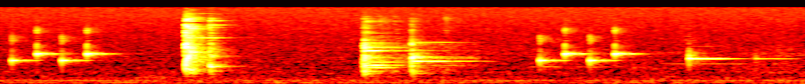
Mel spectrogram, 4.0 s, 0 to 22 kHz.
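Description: Samsung Galaxy A14's built-in notification tones playing as previews one after another while entries in the list are tapped: about five short electronic chimes and blips, some quick runs of notes, the last a held note.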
